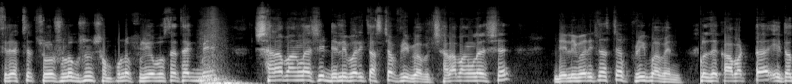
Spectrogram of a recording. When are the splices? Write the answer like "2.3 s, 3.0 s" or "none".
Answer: 7.0 s

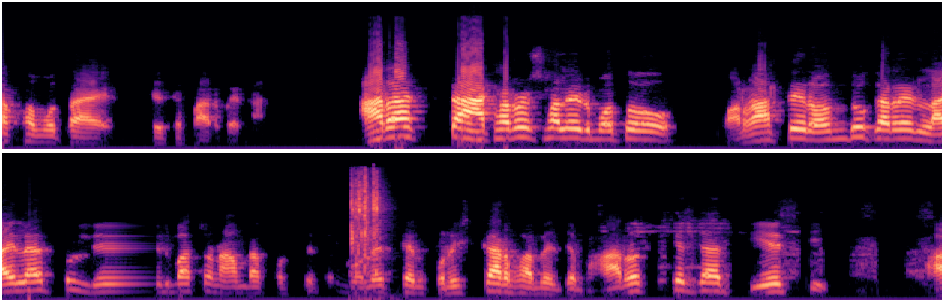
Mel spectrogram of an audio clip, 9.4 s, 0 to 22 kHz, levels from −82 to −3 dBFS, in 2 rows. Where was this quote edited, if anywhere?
6.6 s

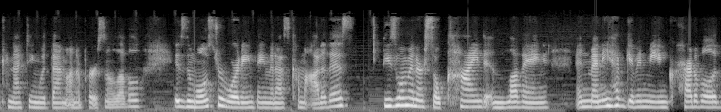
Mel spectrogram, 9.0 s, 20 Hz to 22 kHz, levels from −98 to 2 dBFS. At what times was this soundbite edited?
2.4 s, 4.6 s

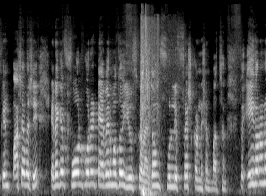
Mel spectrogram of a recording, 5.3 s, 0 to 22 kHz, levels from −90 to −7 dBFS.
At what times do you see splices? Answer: 3.0 s

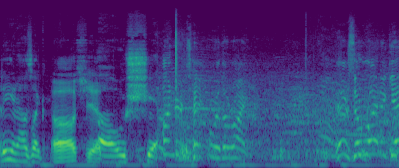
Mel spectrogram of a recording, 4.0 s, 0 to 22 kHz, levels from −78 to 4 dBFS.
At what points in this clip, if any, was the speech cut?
1.6 s

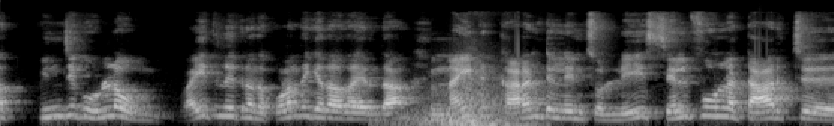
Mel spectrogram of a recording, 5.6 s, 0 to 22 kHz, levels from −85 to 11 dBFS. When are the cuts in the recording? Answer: 2.8 s

